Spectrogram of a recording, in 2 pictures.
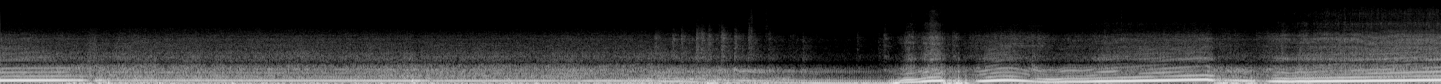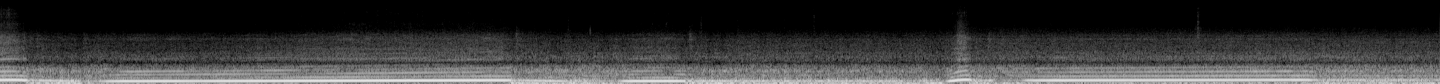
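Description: Porsche 718 Spyder's 4.0-litre naturally aspirated flat-six through its sports exhaust, under way: a steady drone that drops away about a quarter of the way in, then several rising revs, each cut off by a gear change, before settling into a slowly climbing pull. A quick rev blip comes near the end.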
